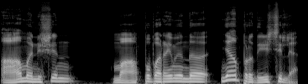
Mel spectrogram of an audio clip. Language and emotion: Malayalam, surprised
